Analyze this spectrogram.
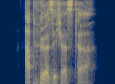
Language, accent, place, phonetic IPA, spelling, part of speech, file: German, Germany, Berlin, [ˈaphøːɐ̯ˌzɪçɐstɐ], abhörsicherster, adjective, De-abhörsicherster.ogg
- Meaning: inflection of abhörsicher: 1. strong/mixed nominative masculine singular superlative degree 2. strong genitive/dative feminine singular superlative degree 3. strong genitive plural superlative degree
